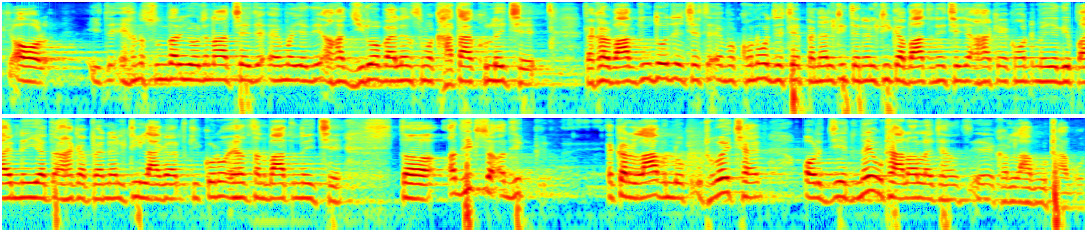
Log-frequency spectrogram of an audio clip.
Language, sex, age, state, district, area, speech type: Maithili, male, 30-45, Bihar, Darbhanga, urban, spontaneous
